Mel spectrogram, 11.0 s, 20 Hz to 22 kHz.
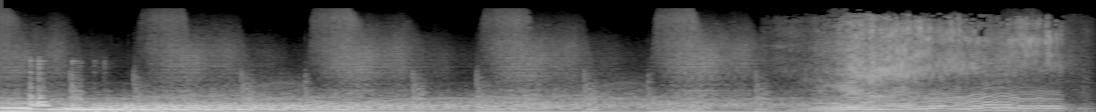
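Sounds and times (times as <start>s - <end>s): engine running: 0.0s - 10.8s.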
